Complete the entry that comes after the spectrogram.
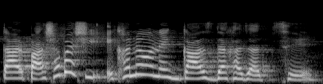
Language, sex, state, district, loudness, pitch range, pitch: Bengali, female, West Bengal, Cooch Behar, -17 LUFS, 250-340 Hz, 280 Hz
